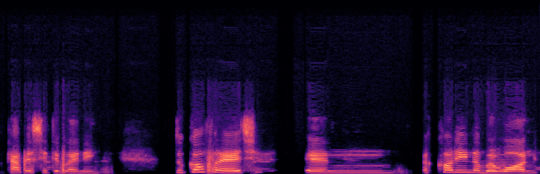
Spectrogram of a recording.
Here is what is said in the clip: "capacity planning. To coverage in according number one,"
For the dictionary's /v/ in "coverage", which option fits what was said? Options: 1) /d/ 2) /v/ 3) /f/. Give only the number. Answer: 3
